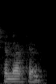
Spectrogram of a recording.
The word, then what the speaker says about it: Chanukah: It's pronounced Chanukah.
